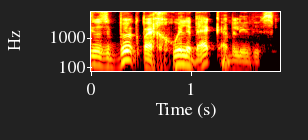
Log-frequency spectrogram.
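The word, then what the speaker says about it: Houellebecq: And actually, there was a book by Huillebec, I believe his name is pronounced, it's a Frenchman, Huillebec, where he in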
